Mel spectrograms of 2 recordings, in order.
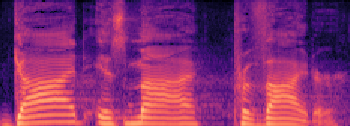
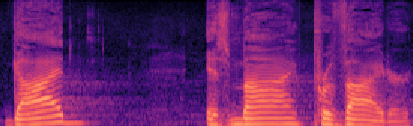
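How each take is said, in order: First: It is said forcefully, with strong conviction. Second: It is said plainly, without extra force.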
